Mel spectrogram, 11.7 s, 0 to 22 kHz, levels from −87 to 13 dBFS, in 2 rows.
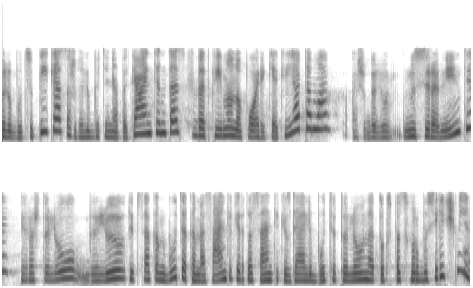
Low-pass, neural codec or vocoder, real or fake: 5.4 kHz; codec, 44.1 kHz, 2.6 kbps, DAC; fake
